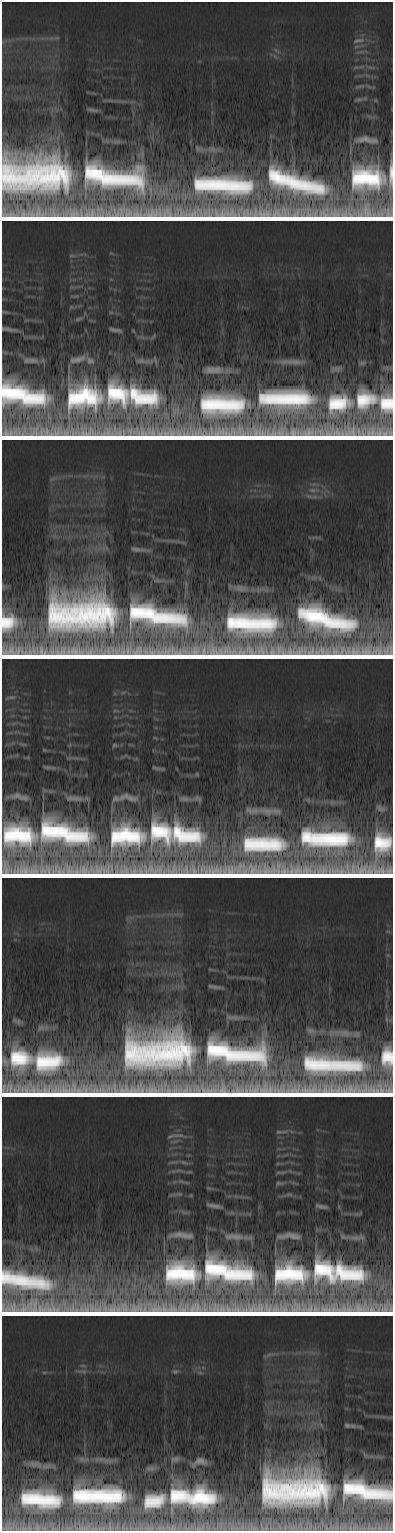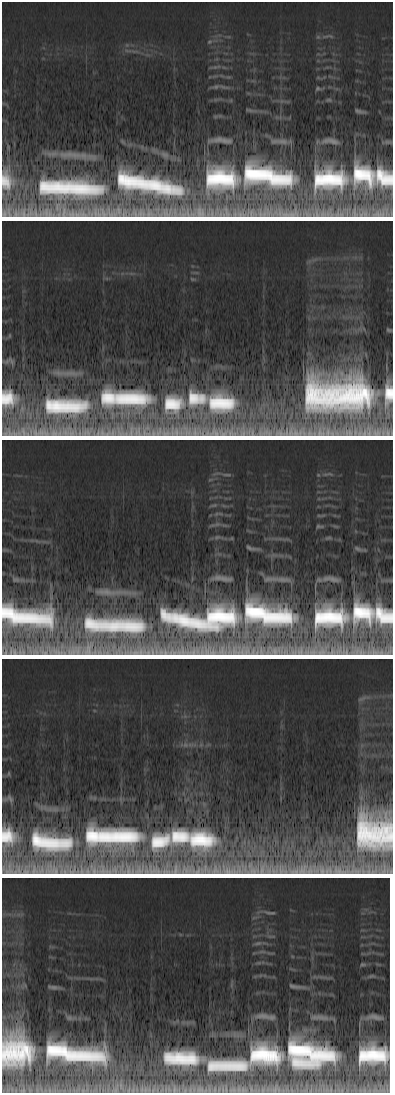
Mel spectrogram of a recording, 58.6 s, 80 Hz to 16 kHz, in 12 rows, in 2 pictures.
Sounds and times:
Coo: 0.0s - 1.8s, 2.4s - 20.3s, 21.1s - 25.0s, 26.5s - 29.0s, 29.6s - 32.0s, 32.6s - 42.0s, 42.9s - 51.6s, 53.3s - 55.1s, 55.8s - 58.6s
Bird vocalization, bird call, bird song: 0.0s - 25.1s, 26.4s - 42.1s, 42.8s - 51.7s, 53.3s - 58.6s.

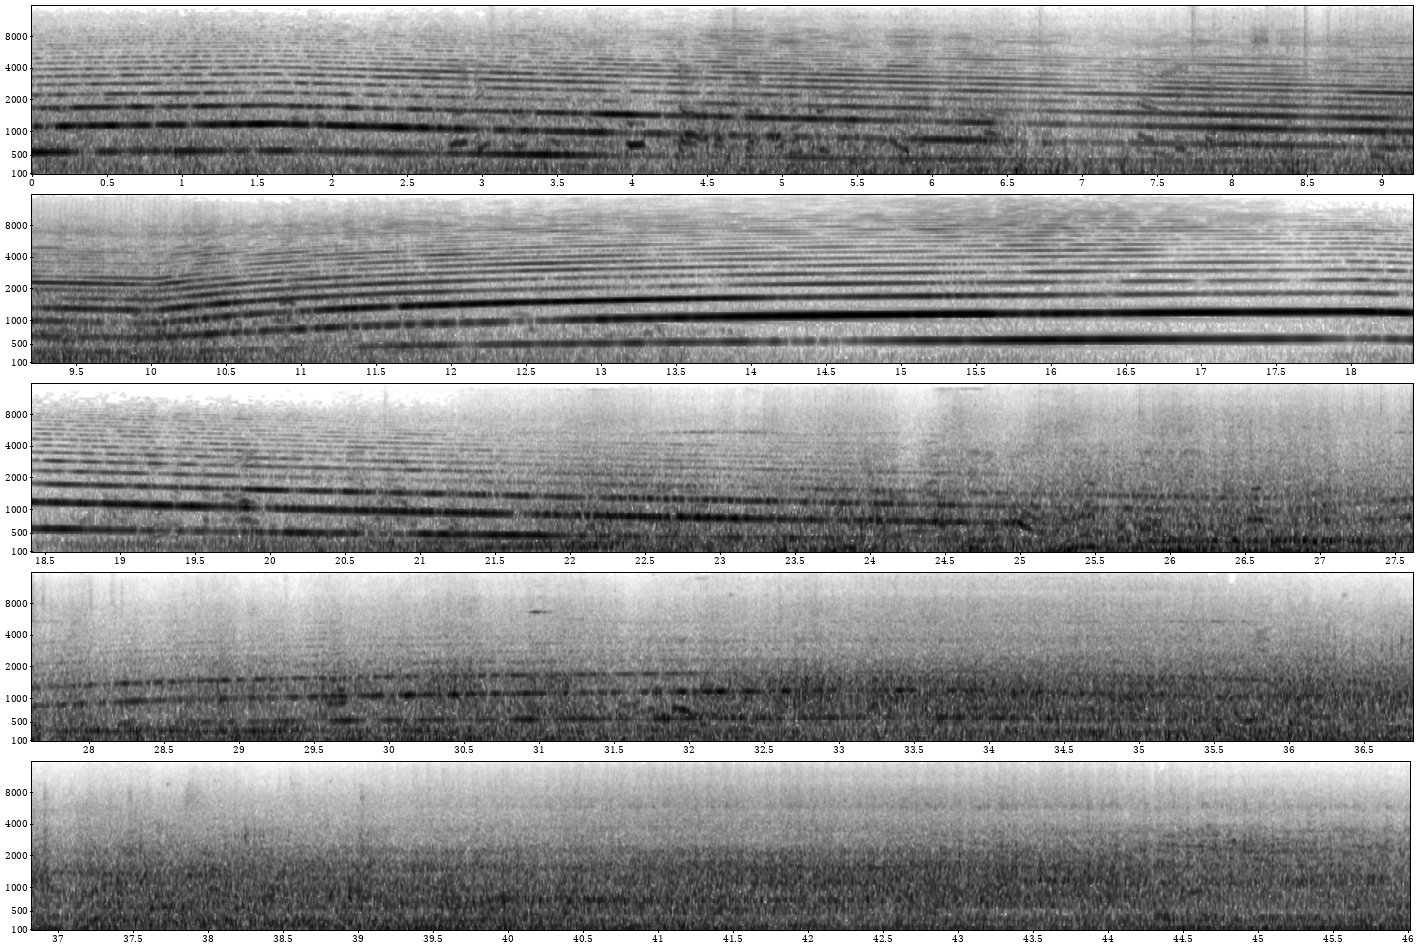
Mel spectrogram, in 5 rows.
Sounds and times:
Vehicle: 0.0s - 46.0s
Speech: 2.6s - 9.7s, 23.8s - 27.2s, 31.6s - 32.6s.

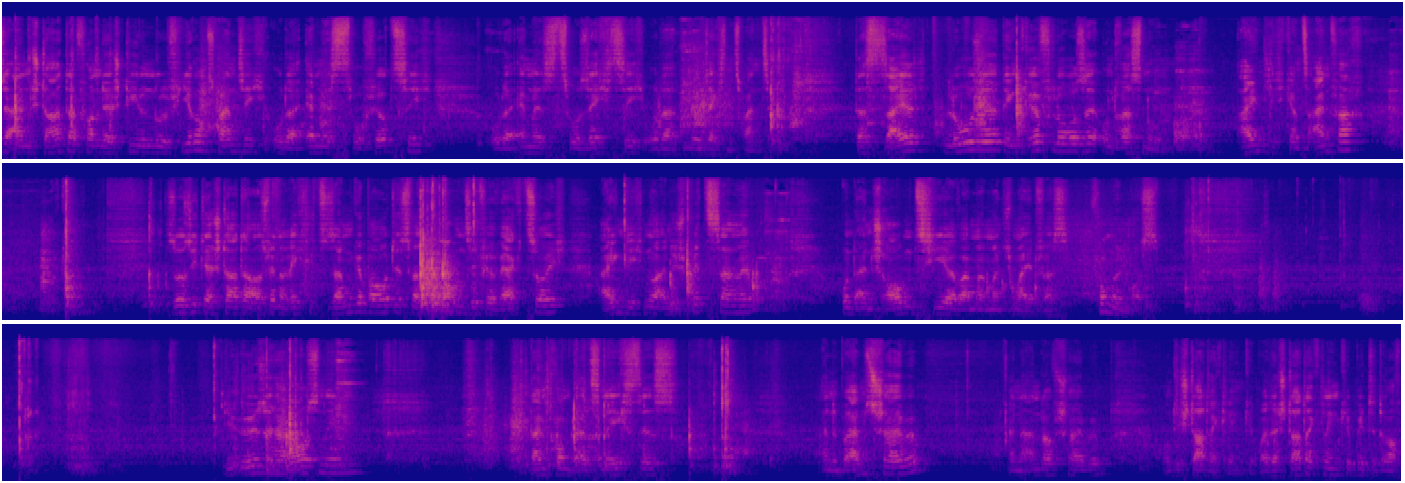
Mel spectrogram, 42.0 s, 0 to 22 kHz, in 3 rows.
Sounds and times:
Speech: 0.0s - 4.3s, 4.9s - 7.8s, 8.6s - 13.6s, 15.7s - 21.7s, 22.4s - 25.6s, 30.2s - 31.6s, 33.2s - 34.9s, 36.2s - 37.3s, 38.1s - 42.0s.

